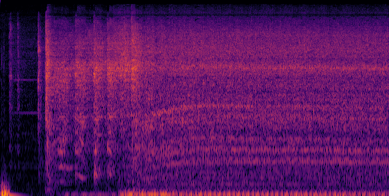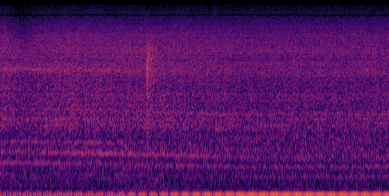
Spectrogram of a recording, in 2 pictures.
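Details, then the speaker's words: Four-cylinder engine that chugs, checked by unplugging injectors one at a time: uneven, lumpy idle; pulling cylinder three's injector makes no change, while cylinder two nearly stalls it. Misfire on cylinder three. "here's the one i unplug this there's no change at all the way the motor is running"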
